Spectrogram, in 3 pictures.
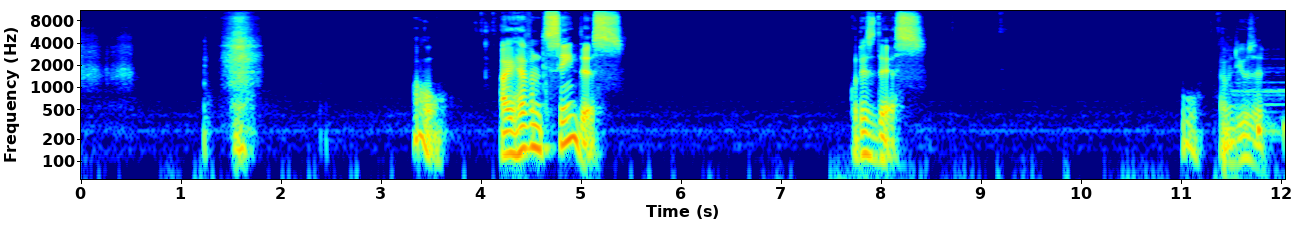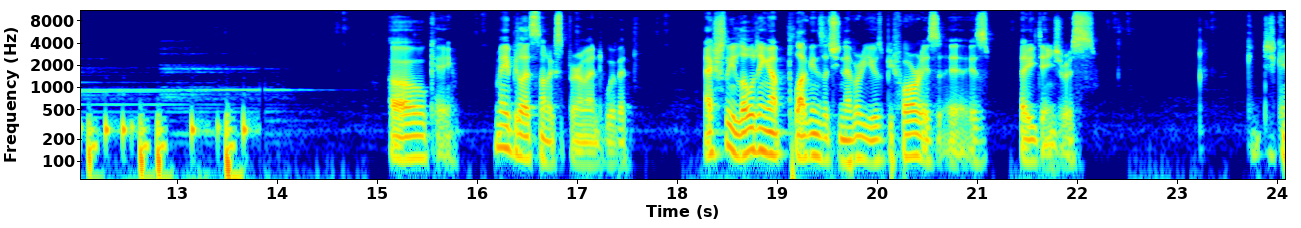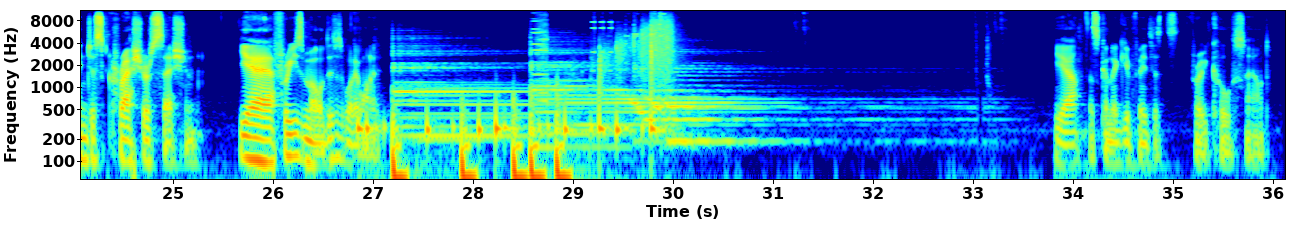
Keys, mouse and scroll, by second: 0.0-0.5 typing, 4.0 click, 4.8 click, 8.8 click, 11.3 click, 11.5 space, 13.9 space, 14.6 click, 16.0 right click, 17.0 click, 17.8 right click, 18.9 click, 21.4 ctrl+click, 22.3 click, 23.3 click, 25.1 ctrl+s, 26.4 click, 26.9 space, 31.3 click, 33.1 space, 33.3 click, 35.4 click.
